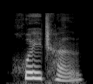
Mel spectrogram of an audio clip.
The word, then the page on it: 灰尘: huī chén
